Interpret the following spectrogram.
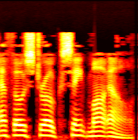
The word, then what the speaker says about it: føroyskt mál: Faroese, Faroese, Faroist Mal, pronounced F-O stroke Saint Ma-L, is a North Germanic language spoken as a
